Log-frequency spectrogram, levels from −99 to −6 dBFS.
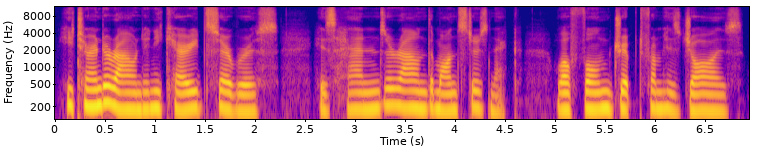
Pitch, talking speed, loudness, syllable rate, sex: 180 Hz, 165 wpm, -18 LUFS, 4.5 syllables/s, female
